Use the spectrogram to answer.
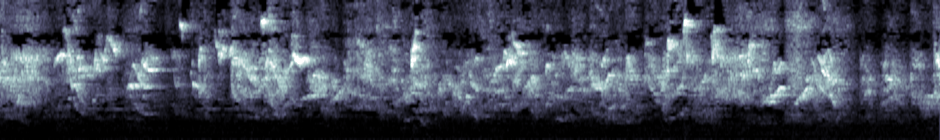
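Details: Canary chick giving a long unbroken stream of high, fast twittering and trilled phrases, slightly varying in loudness, over a quiet background.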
